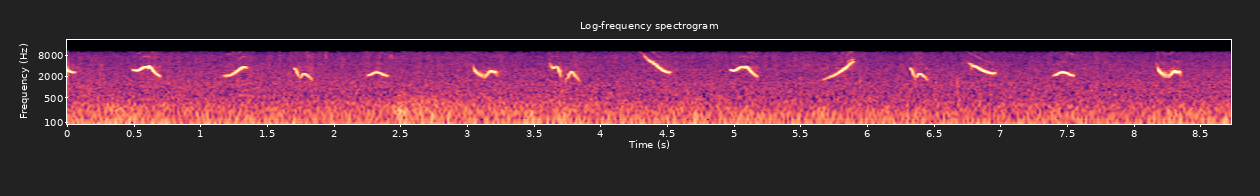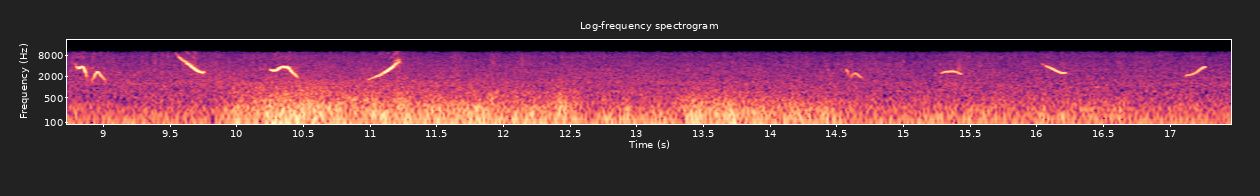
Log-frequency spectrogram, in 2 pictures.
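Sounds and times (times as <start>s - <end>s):
red-cowled cardinal singing high whistled phrases: 0.0s - 7.6s, 8.2s - 11.3s, 14.6s - 16.3s, 17.1s - 17.4s.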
